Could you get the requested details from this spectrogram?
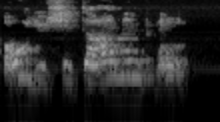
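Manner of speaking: high, called-out yell. Recounting calling out to a stressed woman, retelling a yell. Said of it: "So I yelled out".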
